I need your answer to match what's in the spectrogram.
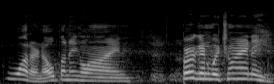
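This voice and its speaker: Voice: mid-range voice, lively intonation, moderate pace, fairly bright tone, slight background noise, lightly acted. An actor playing a cheeky, irreverent ventriloquist's dummy boy who teases and quips in old-time radio comedy. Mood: wisecracking. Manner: teasing, quippy. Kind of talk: 1940s radio comedy acting. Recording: live stage show with audience.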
